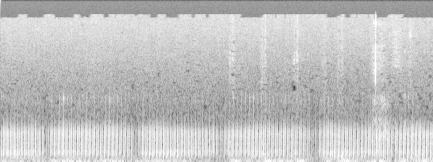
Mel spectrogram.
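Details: Baby kitten purring steadily indoors, a low continuous rumble broken by brief breath pauses roughly every second, with faint soft clicks near the end.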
